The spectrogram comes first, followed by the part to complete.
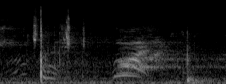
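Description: Tennis ball struck hard by a racket in a forehand, a sharp pop about half a second in, with a smaller knock soon after. Then a short voiced shout, the loudest sound.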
